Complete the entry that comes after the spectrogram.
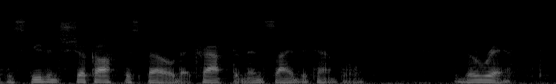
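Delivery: plain reading voice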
